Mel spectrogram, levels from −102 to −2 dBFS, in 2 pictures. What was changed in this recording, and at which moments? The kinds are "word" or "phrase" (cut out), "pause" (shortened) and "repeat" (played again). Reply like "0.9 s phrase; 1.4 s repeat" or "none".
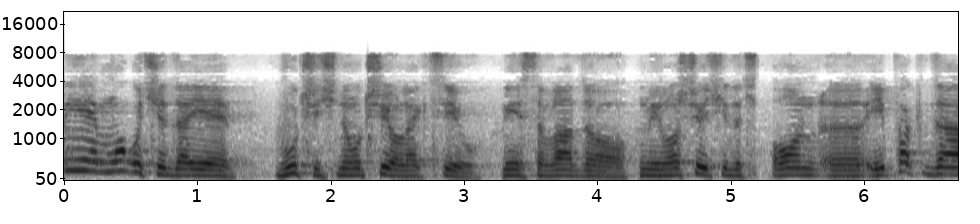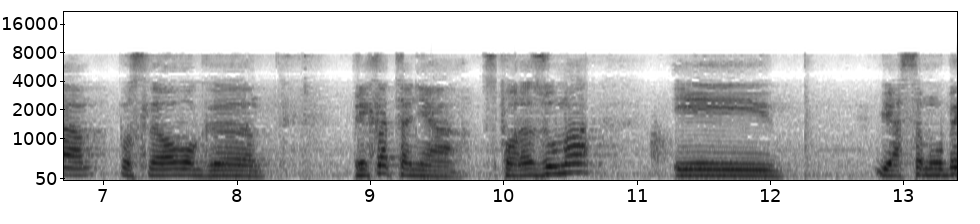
1.4 s pause; 3.3 s word; 4.3 s word; 5.2 s word; 7.0 s pause; 9.8 s pause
